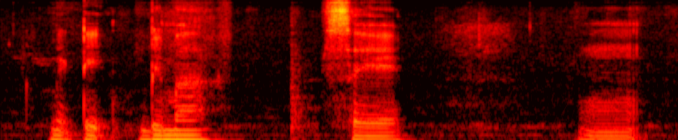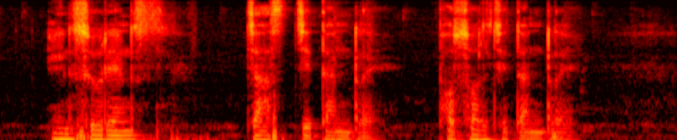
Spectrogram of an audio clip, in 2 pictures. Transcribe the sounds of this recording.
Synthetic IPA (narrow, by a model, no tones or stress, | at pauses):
mit̪̚ʈiʔ̚bima | sɛ | insuɾɛns | t͡ʃast͡ʃit̪anɾɛ | pʰɔsɔlt͡ʃit̪anɾɛ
